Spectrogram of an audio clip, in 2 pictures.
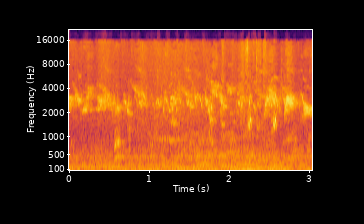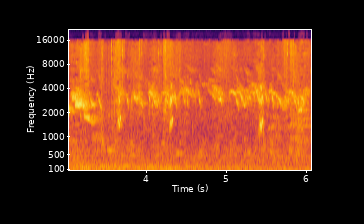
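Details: Caged red-whiskered bulbul singing the sweet 'lak wai' song style: a busy run of short, bright warbled notes, about two to three each second, some rising chirps and slurs, over a constant low rumbling hum.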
